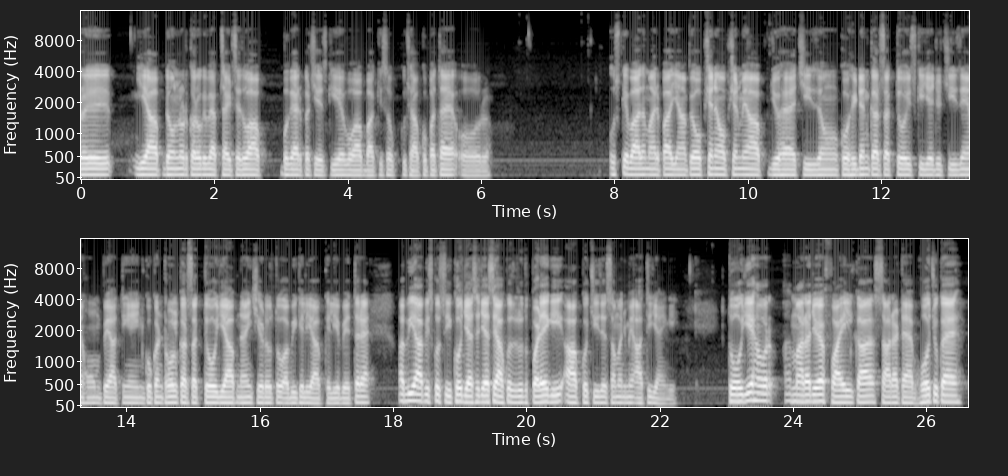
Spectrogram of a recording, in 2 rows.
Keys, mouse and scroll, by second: 6.6 click, 11.0-11.9 scroll down 1, 11.9 click, 17.0 click, 20.6-21.0 scroll up 1, 21.0-21.6 scroll down 1, 21.6 scroll up 1, 22.7 click, 23.4-24.3 scroll down 1, 24.9 click.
